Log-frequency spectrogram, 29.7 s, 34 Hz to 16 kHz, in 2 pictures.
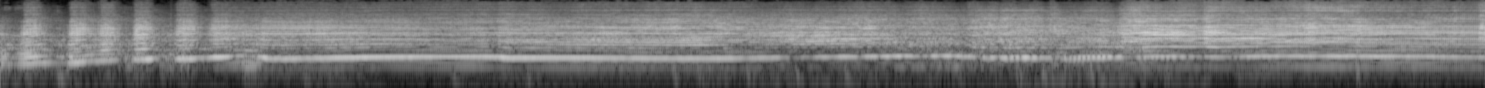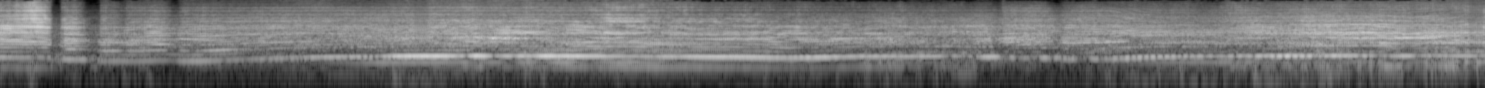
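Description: BMW E36 sedan's engine held at high revs as it spins donuts, rear tyres spinning and smoking on the asphalt. The revs climb in the first couple of seconds, dip briefly about halfway through, then rise again.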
